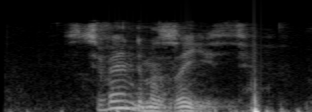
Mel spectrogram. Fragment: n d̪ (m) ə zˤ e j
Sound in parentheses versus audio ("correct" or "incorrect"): correct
